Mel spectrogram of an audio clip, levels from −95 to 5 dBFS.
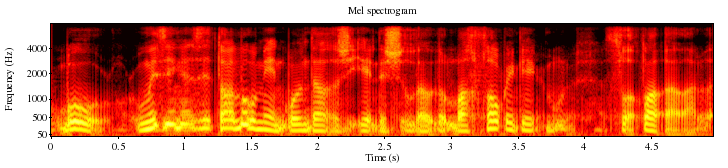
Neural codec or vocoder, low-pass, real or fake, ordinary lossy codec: autoencoder, 22.05 kHz, a latent of 192 numbers a frame, VITS, trained on many speakers; 7.2 kHz; fake; none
